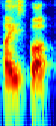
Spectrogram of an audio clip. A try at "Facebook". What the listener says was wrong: Sound like you said Facebook with an Australian accent.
